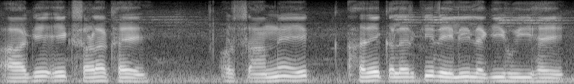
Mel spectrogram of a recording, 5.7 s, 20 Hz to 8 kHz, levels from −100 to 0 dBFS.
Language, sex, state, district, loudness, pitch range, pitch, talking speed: Hindi, male, Uttar Pradesh, Lucknow, -16 LUFS, 130-145 Hz, 135 Hz, 145 wpm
